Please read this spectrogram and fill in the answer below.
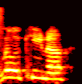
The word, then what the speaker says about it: Ntilikina: He basically gave the defensive assignment on Trae Young before the halftime to Frank Ntilikina, which I've taken 3 years to learn how to pronounce his last name. So Frank Ntilikina.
